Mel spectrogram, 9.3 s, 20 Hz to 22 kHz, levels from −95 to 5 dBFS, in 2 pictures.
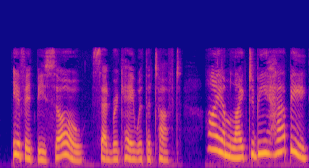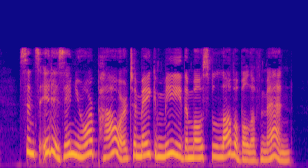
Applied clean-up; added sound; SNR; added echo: none; none; none; none.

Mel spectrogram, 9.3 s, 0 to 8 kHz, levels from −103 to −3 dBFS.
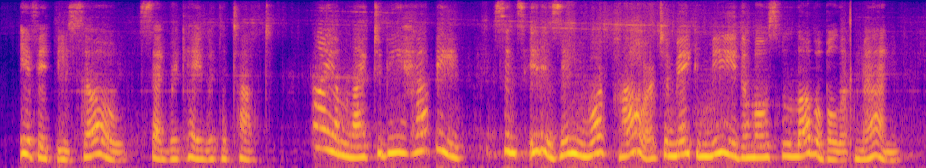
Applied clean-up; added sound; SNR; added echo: neural separator model SepFormer DNS4.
